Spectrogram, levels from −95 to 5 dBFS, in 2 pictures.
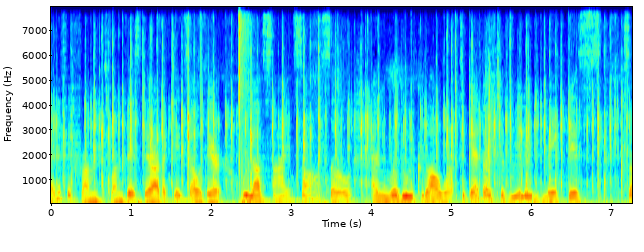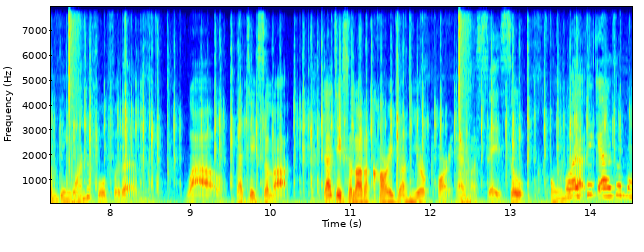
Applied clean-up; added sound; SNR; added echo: none; Fire + Typing; 12 dB; none.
